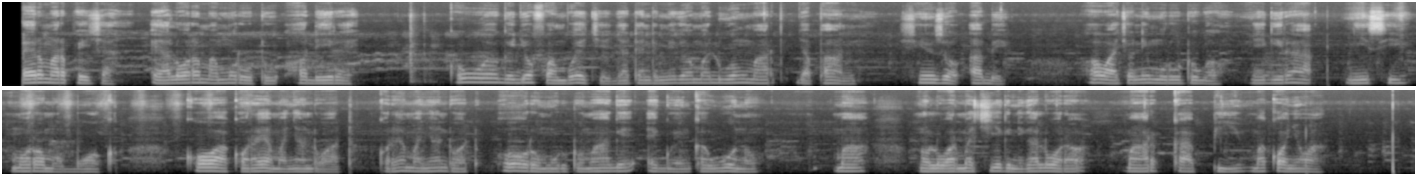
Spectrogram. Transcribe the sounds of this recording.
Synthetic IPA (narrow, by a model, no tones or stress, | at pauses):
lɛɾɔmaɾpɪt͡ʃa | ɛalwɔɾamamuɾutuɔdɪɾɛ | kʰɔwojoɡed͡ʒɔfwambwet͡ʃed͡ʒatɛndɛmɪɡaɔmadwoŋmard͡ʒapan | ʃinzoabe | ɔwat͡ʃɔnɪmuɾutuɡɔ | niɡɪɾaɲisimɔɾɔmɔbwɔk | kʰɔwakɔɾɛjamaɲandwat | kɔɾɛjamaɲandwatooɾomuɾutomaɡɛɛɡweŋkawwono | manɔlwaɾmat͡ʃjeɡniɡalwɔɾa | markapimakɔɲɔa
